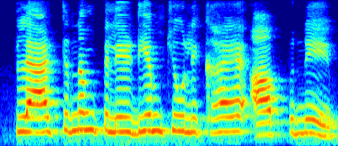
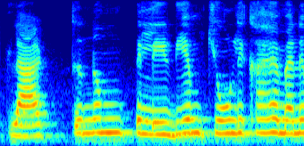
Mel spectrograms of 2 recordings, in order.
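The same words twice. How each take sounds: First: Said in the usual way. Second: Softer, settling into the explanation; drops the voice to answer herself; quieter answer. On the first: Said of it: "student question quoted". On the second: Real, not acted. Teacher answering the class question more softly. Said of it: "answering the quoted question".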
